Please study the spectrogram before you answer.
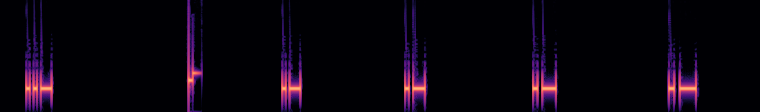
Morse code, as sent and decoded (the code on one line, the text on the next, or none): ..- / .- .- .- .-
U AAAA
